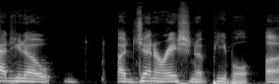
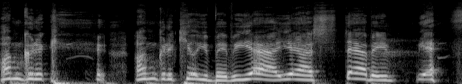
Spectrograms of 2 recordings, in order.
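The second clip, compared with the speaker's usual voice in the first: put-on british spy comedy voice, higher; 9 semitones higher than usual. Joking about a modded game killer: Austin Powers voice. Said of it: "let's not do any more Austin Powers impressions".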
